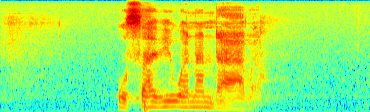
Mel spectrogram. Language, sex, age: Venda, male, 39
